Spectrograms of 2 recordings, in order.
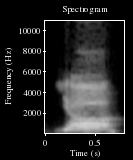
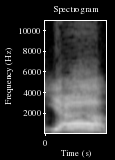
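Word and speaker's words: य: Ya is same like Chavarga. It is a Talavyaha. That is, Talavyaha means lower palate. With the lower jaw, this ya. When you pronounce ya, please pronounce and see all of you. Ya. Is the lower jaw elongating? Are you able to pronounce? Please someone pronounce and tell me whether it is done in that way.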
